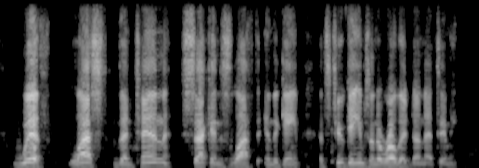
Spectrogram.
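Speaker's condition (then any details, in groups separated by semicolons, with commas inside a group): No condition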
